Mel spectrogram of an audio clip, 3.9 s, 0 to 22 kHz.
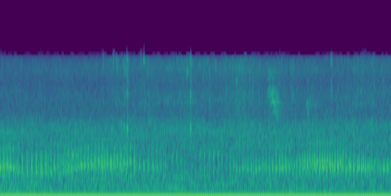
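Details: Amorous frogs in a Blarney, County Cork pond, Ireland, February 2012; dense rapid low purring croaks merging into a continuous rattling chorus, with a few faint higher chirps above.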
